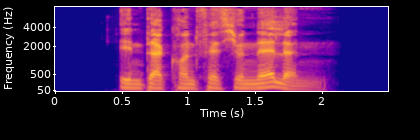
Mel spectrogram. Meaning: inflection of interkonfessionell: 1. strong genitive masculine/neuter singular 2. weak/mixed genitive/dative all-gender singular 3. strong/weak/mixed accusative masculine singular
- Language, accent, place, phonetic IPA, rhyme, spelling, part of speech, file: German, Germany, Berlin, [ɪntɐkɔnfɛsi̯oˈnɛlən], -ɛlən, interkonfessionellen, adjective, De-interkonfessionellen.ogg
